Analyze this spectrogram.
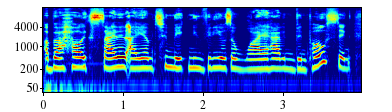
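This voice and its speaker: With an American accent, a woman speaks at a moderate pace in a normal speaking voice, fairly high in pitch. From US, Haitian American family. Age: 20s. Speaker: gaming YouTuber. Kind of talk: casual commentary while gaming.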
